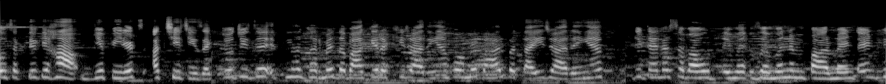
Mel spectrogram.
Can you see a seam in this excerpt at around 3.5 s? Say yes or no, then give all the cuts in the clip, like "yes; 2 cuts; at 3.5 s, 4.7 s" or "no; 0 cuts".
no; 2 cuts; at 2.2 s, 6.1 s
